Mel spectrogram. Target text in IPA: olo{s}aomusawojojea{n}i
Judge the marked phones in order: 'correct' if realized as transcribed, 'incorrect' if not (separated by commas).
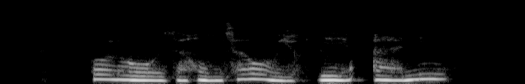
incorrect, correct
